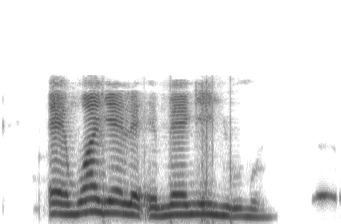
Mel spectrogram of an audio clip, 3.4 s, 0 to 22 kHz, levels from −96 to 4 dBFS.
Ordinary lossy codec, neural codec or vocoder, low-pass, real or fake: AAC, 32 kbps; codec, 16 kHz in and 24 kHz out, 1 kbps, XY-Tokenizer; 5.4 kHz; fake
